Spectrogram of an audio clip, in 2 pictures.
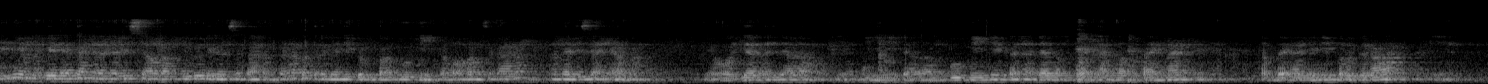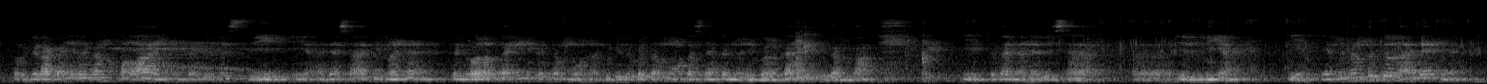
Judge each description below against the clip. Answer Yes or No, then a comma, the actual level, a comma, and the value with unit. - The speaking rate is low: No, average, 130 wpm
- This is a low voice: No, high, 235 Hz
